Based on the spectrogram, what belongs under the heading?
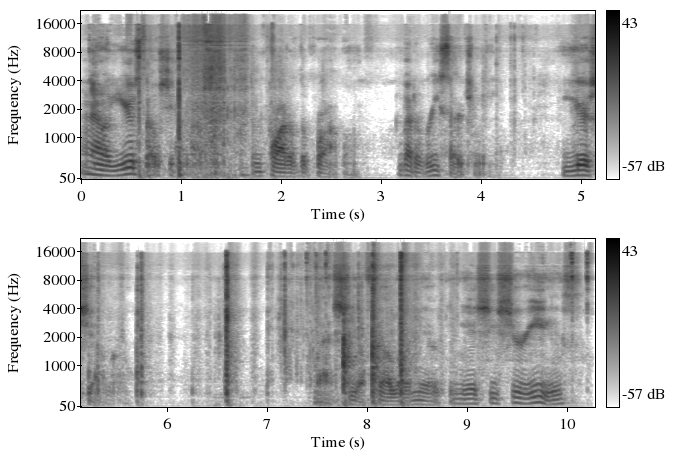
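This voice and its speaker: A woman's voice: a bass voice, animated, moderate pace, heavy background noise. A woman hosting a casual livestream, talking back to her chat in a sassy way. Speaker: livestream host.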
